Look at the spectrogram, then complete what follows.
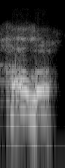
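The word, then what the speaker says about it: challah (חַלָּה): There you go, challah. Challah, right? That's how we pronounce it. Challah. Chet, lamed, hey. Again, hey is silent.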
